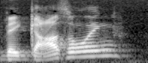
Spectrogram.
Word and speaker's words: vajazzling: Although Jennifer Love Hewitt actually pronounces it, it's vagazzling, so that's how I have to pronounce it because there's a G instead of a J.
